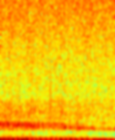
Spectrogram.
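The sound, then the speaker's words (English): A car engine idles after the car is stopped, with a steady, low rumbling hum that holds even throughout, quiet, with no voices. “Now stop your car.”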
